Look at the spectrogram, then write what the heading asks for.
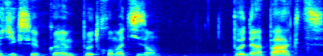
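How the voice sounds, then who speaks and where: On a very clean recording against a silent background, a man speaks at a moderate pace. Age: 30s. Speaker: fitness coach. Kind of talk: interview. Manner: halting.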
